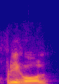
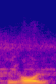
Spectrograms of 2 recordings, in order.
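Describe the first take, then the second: First: The stress is on the first syllable. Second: The stress is on the second syllable. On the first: This is how it is said in Colombia. "they put the uh, emphasis on the first syllable" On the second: This is how it is said in Mexico. "they put the emphasis on the on the second syllable"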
